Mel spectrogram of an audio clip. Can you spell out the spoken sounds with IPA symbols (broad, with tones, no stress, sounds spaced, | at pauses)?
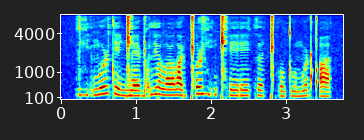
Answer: vʲ ɔ̰˨ ŋ oː˥ ɭ t eː˩ ŋ͡ǁ ɛː˩ ɖ ɔ̰˥ lʲ y˩ lˠ øː˨ lˠ ɛː˩ ɖ ǁ o˥ ɭ vʲ ɛ̰˨ ŋ ǁʰ eː˨ ɾ eː˨ k əː˨ ǁʰ o˩ tʷ əː˩ m uː˦ ɖ qʼ a˨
